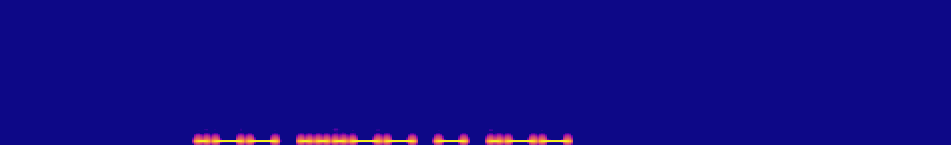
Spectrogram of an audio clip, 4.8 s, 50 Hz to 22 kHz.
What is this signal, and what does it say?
Morse code, heard as a keyed tone, about 28 wpm, 700 Hz. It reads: W3TW
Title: Easy Call Signs Repeated 3x - 28wpm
